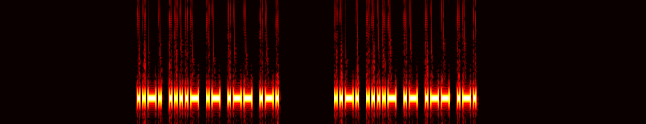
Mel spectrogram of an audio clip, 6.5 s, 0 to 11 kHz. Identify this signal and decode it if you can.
Morse code, heard as a keyed tone, about 41 wpm, 700 Hz. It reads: F4AWR F4AWR
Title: DXCC-100 Call Signs - 5 Characters - Repeated 2x - 45wpm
